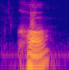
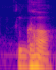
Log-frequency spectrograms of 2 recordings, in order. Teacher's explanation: इसमें ज़्यादा प्रयत्न करना पड़ता है, ज़्यादा मुख से हवा निकलती है, तो इसको बोला जाता है महाप्राण व्यंजन।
